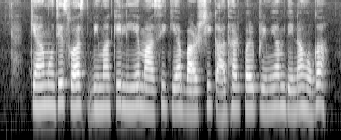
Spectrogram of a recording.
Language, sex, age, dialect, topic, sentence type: Hindi, female, 31-35, Marwari Dhudhari, banking, question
